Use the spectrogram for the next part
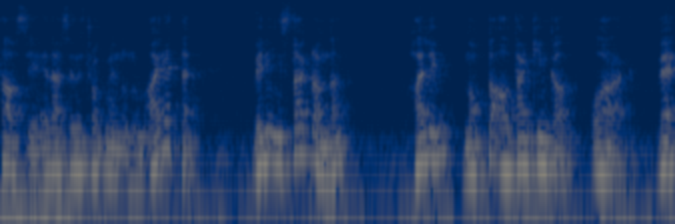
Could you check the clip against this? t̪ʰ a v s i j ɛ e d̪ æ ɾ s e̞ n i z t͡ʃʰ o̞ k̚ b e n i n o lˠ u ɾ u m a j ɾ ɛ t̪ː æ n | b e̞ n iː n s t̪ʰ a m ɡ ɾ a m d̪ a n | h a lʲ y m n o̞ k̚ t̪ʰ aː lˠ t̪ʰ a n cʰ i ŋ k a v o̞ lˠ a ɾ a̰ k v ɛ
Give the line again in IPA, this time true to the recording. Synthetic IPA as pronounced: t̪ʰ a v s i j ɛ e d̪ æ ɾ s e̞ n i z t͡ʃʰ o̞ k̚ m e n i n o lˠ u ɾ u m a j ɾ ɛ t̪ː æ n | b e̞ n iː n s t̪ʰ a ɡ ɾ a m d̪ a n | h a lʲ i m n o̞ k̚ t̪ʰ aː lˠ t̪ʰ a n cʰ i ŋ k a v o̞ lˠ a ɾ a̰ k v ɛ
